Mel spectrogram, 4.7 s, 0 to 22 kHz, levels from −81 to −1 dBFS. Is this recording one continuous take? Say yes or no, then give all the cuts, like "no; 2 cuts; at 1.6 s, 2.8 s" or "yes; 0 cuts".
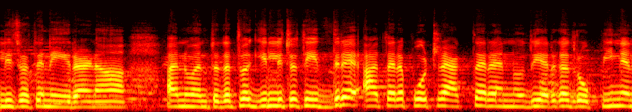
yes; 0 cuts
